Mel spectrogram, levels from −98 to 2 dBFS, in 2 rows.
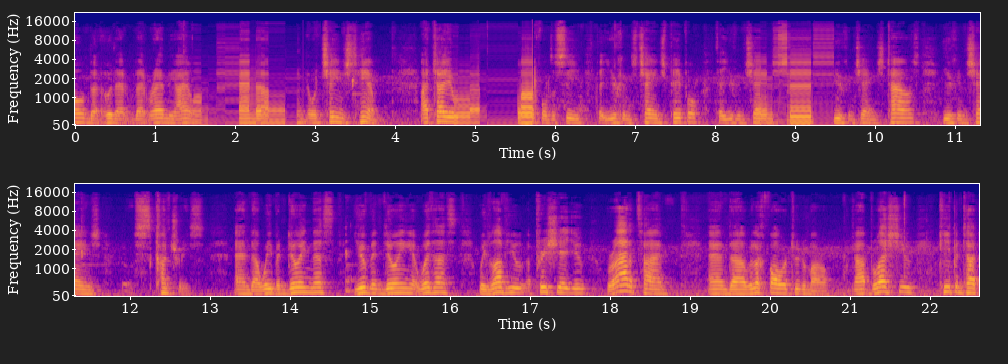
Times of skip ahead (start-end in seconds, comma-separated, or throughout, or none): none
